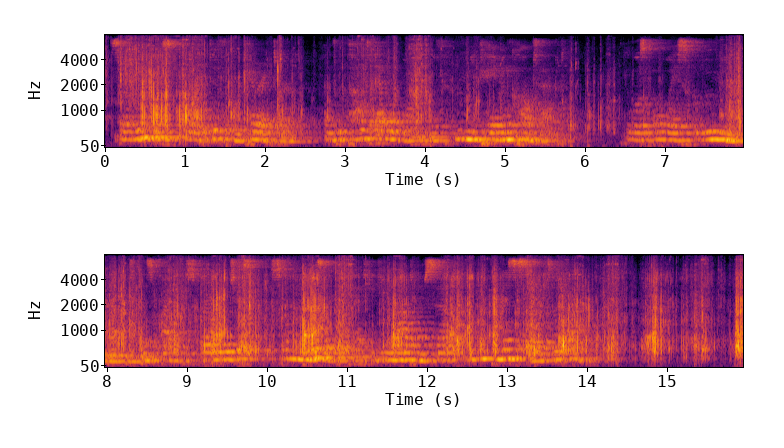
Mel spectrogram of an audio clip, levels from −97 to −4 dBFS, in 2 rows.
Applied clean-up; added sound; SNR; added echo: none; Tools; 3 dB; reverberation time 1.1 s.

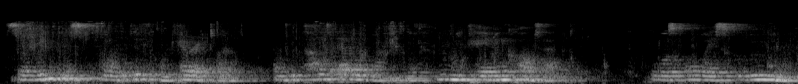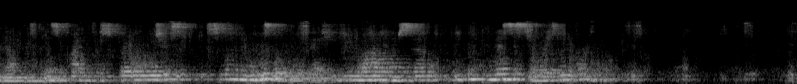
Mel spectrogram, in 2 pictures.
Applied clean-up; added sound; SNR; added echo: neural separator model SepFormer DNS4.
